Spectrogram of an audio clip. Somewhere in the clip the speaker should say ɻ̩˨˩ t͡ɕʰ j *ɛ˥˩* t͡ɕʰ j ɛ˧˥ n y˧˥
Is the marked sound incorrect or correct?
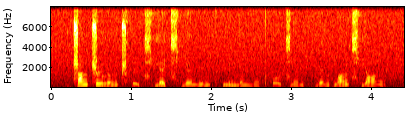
correct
